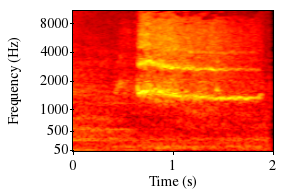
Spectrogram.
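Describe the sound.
An auto-rickshaw's tires squeal as it skids to a stop. A low engine rumble is followed by a sudden, sharp, high squeal that holds for just over a second and then cuts off.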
